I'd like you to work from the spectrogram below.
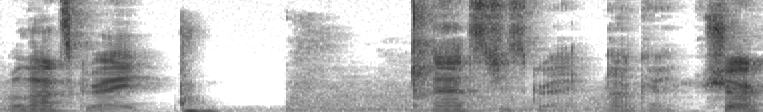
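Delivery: fast, flat, unenthused sarcastic deadpan. Reacting to a plan to kill someone from an alliance: sarcastically unenthused. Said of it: "you sound excited".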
